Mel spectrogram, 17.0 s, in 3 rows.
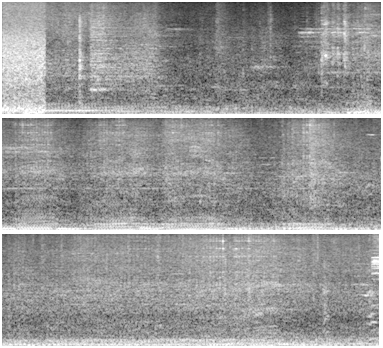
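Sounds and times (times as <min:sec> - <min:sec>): motorcycle engine pulling away: 0:04.8 - 0:16.1.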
